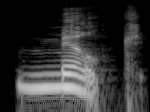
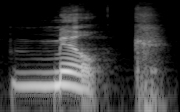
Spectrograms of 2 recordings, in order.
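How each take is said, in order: First: The vowel is the short i sound. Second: The vowel is the short i sound.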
